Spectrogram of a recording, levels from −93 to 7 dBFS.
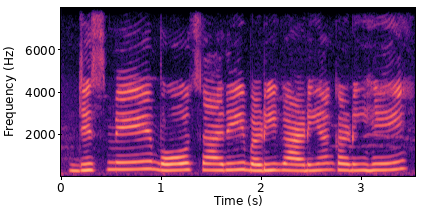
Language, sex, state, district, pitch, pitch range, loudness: Hindi, female, Madhya Pradesh, Bhopal, 300 Hz, 290-315 Hz, -14 LUFS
